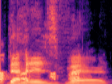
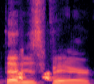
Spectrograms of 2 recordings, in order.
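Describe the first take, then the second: First: Said through a big laugh. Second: Said in the usual way. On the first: Real, not acted. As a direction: laugh out the words. Laughing at the joke.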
